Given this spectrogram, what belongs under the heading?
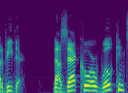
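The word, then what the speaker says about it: Kuhr: Because right now you're having your linebackers coach, Zach Core, not Kerr, Core. They made it specifically in one of the articles I've read that that's how you pronounce it.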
